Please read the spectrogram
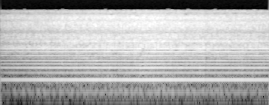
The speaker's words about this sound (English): That sound recorded from a UA flight at JBAIR earlier this month.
